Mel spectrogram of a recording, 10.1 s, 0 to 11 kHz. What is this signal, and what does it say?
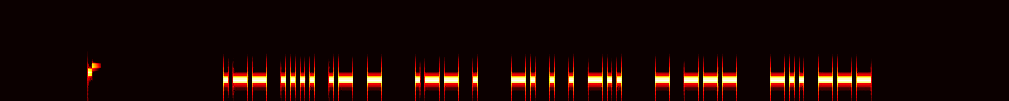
Morse code, heard as a keyed tone, about 25 wpm, 700 Hz. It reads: WHAT WE NEED TO DO
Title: Sets of 5 Words Encore 25wpm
